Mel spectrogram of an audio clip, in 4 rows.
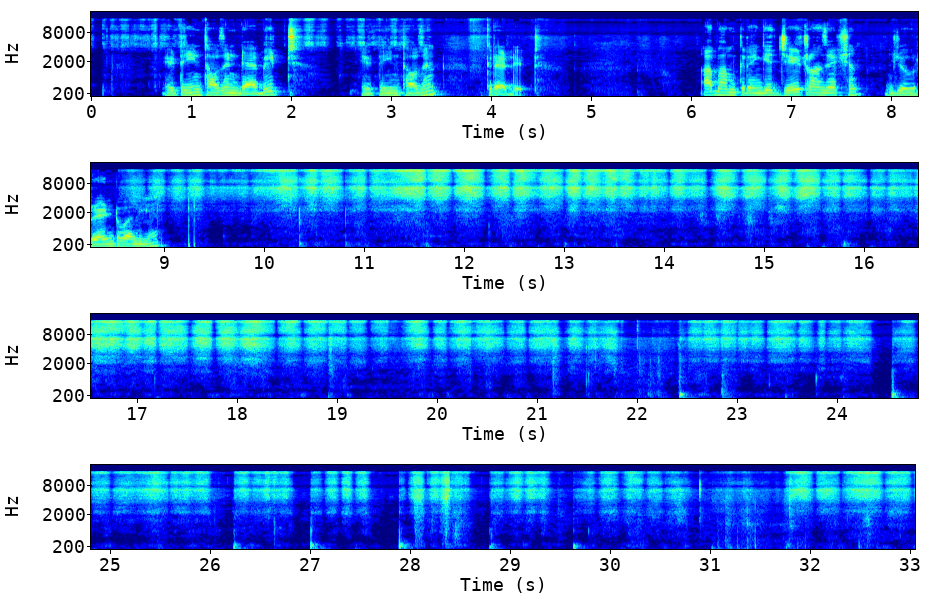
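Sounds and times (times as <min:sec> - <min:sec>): eraser rubbing on whiteboard: 0:00.0 - 0:00.8, 0:02.0 - 0:03.4, 0:08.6 - 0:30.9, 0:31.7 - 0:33.0.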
